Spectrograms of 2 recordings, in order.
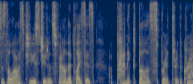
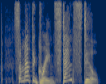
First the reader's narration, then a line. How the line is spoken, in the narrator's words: one of the teachers would angrily snap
